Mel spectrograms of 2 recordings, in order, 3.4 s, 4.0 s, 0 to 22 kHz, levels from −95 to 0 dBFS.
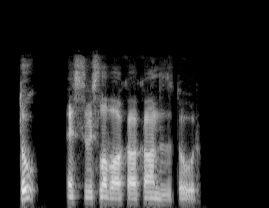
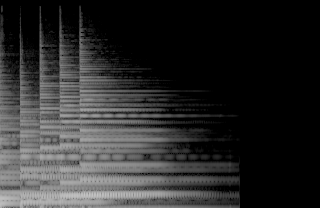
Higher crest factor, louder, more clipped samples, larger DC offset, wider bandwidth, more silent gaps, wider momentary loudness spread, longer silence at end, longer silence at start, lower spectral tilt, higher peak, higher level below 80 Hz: about the same, 18 dB vs 18 dB; first, -20 LUFS vs -27 LUFS; neither; neither; second, 7.6 kHz vs 16 kHz; first, 0.58-0.83 s vs none; second, 8 LU vs 13 LU; second, 0.9 s vs 1.7 s; first, 0.25 s vs 0 s; about the same, -5 dB/octave vs -5.5 dB/octave; first, -2 dBFS vs -12 dBFS; second, -64 dBFS vs -52 dBFS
